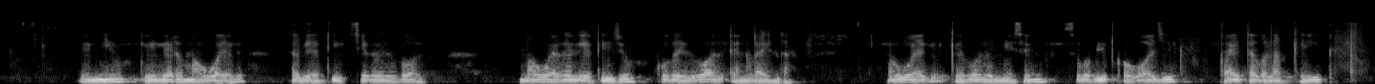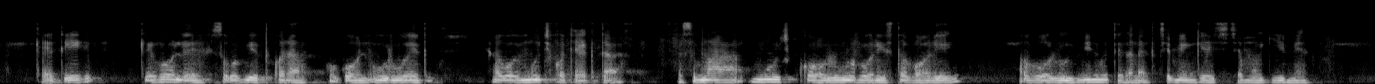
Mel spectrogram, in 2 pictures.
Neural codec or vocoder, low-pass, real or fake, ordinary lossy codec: codec, 16 kHz, 2 kbps, FreqCodec, smaller model; 7.2 kHz; fake; none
